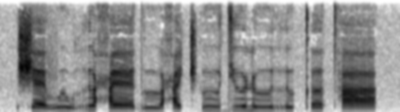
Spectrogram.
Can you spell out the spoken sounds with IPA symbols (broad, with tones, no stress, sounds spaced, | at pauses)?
ʃ ɛ˧˩ v ɯ˧˩ w r ɯ˥ ħ ɛː˧˩ d̪ ɯː˧˩ ħ ɛ˧˩ t͡ʃʼ ɯː˥˧ dʲ ɯː˥ ɳ ɯː˧ r ɯ˧ kʼ ə˥˧ t̪ʰ a˧˩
